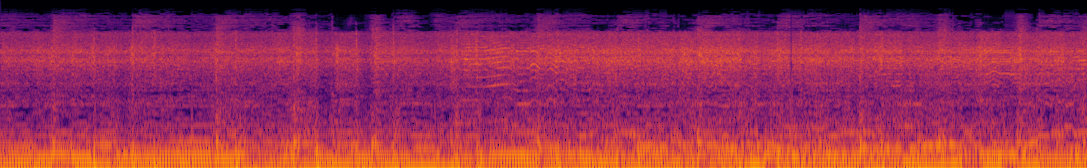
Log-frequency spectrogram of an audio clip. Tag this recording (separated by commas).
Music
